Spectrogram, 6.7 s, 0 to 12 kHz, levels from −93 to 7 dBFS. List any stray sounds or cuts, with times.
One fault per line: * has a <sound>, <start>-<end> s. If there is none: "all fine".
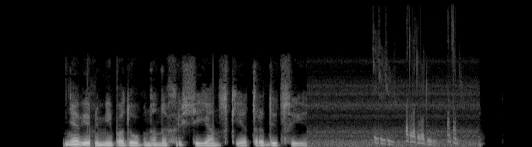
* has a dropout, 1.1-1.2 s
* has a chirp, 4.7-5.8 s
